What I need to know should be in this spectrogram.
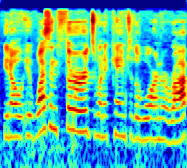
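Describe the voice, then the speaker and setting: Her speaking voice is an unremarkable speaking voice, fairly high in pitch, with ordinary pitch variation and a moderate pace. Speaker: panelist on leadership. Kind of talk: panel discussion.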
